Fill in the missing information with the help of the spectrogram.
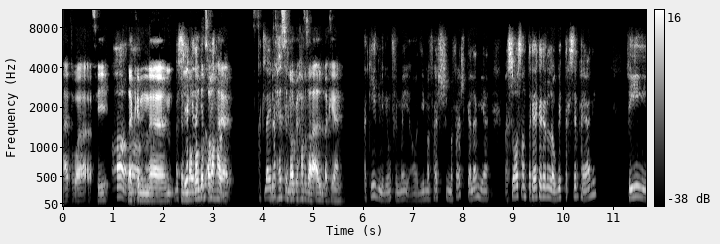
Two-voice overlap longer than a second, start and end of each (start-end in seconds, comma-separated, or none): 1.3-3.3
